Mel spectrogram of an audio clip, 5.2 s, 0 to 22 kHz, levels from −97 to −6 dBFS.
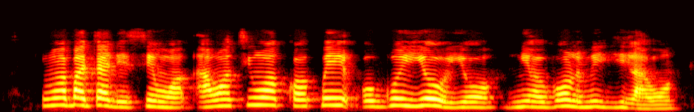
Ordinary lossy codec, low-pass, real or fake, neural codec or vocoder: none; none; fake; codec, 16 kHz, 4.8 kbps, FACodec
